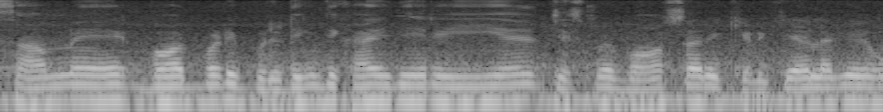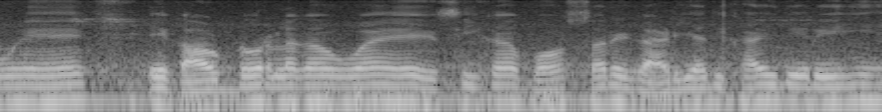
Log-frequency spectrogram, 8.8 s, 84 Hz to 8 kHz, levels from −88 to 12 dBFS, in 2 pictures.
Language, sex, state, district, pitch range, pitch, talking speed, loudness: Hindi, male, Chhattisgarh, Raipur, 115-125 Hz, 125 Hz, 205 wpm, -17 LUFS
